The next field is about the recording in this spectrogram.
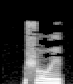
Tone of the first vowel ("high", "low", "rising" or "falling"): low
